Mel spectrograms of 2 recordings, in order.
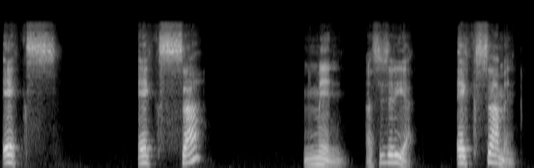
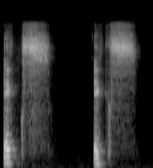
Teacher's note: si yo les dijera, miren, hagamos en español el fonema examen, sería una K y una S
